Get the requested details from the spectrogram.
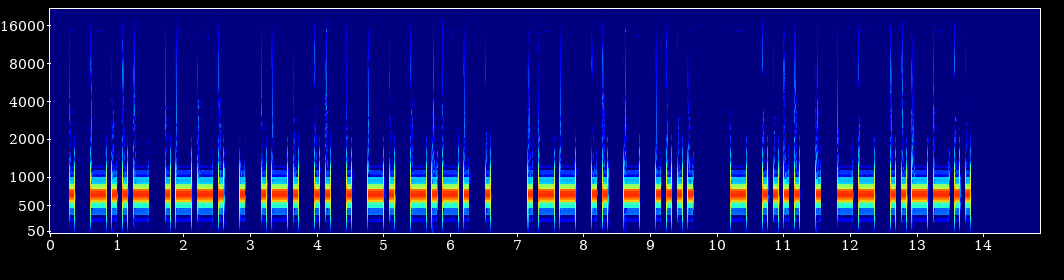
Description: Morse code, heard as a keyed tone, about 16 wpm, 700 Hz. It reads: EXPERIENCE WITH THEM?
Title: Sentences from Top 1000 Words - Review Part 5 - 15wpm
